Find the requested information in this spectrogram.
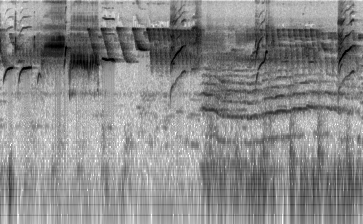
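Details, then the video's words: Young canary learning to sing: varied chirps, buzzy bursts and rising whistles, followed by a sustained steady tone with overtones that may be an instrument or other sound, and faint twittering. "Suara Kenari Muda Belajar Bunyi"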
